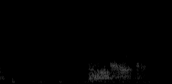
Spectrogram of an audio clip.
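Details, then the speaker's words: Stomach growling during a live watercolor painting session: a brief low gurgling rumble, ordinary hunger growling from gas and fluid moving through the gut. "don't know if you can hear my stomach growling or not it's just kind of awkward I'm sorry"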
